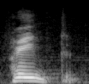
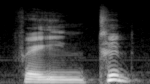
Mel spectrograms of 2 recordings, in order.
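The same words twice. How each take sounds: First: The stress is on the first syllable. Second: The stress is on the last syllable. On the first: The speaker calls it right. "The stress should be only on the first syllable" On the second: The speaker calls it wrong. "The stress shall not be on the last syllable"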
